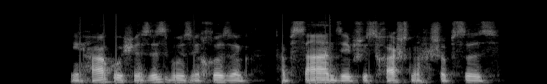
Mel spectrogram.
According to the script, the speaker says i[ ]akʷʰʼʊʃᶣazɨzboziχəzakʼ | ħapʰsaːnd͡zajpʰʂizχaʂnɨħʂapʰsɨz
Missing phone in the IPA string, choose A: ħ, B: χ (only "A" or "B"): A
